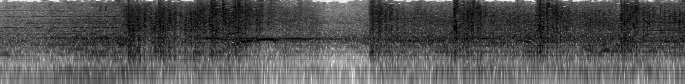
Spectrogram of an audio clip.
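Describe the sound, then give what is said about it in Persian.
Fireworks going off at the closing ceremony of the Rio de Janeiro Olympic Games in Brazil, in a rapid, uneven series of loud cracking bursts, each one ringing out briefly over a constant roar of crowd noise. “سازمان دهندگان بازی‌های المپیک با مراسم آتش‌بازی به نمایش گذاشتن انندات برزیل، استفاده از رنگ‌های مختلف و هنرنمایی هنرمندان معروف و شهیر برزیل، این بزرگترین رویداد ورزشی جهان را پایان دادند.”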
